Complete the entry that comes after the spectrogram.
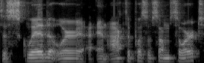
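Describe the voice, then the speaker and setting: Bright and sharp in tone yet fairly low in pitch, a man speaks with a Midwestern accent. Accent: Midwest US. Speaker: community livestream host. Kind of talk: casual livestream chat.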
